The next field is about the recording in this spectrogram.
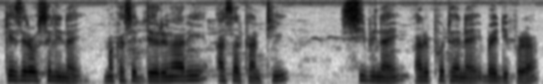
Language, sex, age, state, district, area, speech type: Bodo, male, 30-45, Assam, Baksa, urban, spontaneous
